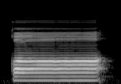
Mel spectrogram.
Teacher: क़ाफ जो है हुरूफ़ मुस्ताला में से है तो हम इसको मोटा पढ़ेंगे।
